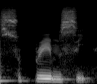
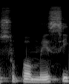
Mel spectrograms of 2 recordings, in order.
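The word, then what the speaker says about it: supremacy: फिर एक वर्ड आया है सुप्रीमसी। अक्सर लोग हमारे यहाँ इसको सुपरमेसी कहते हैं, लेकिन करेक्ट प्रोनाउंसिएशन होता है सुप्रीमसी।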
